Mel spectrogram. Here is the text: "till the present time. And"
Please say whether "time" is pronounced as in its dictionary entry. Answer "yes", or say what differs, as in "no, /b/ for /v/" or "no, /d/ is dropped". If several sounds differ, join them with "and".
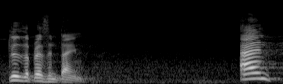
yes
